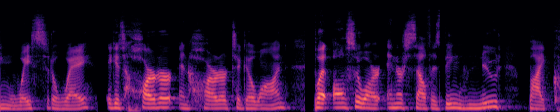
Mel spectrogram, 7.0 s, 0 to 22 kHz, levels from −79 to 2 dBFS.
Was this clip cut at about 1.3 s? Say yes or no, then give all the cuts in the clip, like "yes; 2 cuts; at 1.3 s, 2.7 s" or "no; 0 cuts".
no; 0 cuts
